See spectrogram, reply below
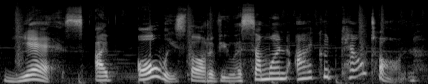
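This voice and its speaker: A woman's voice: medium pitch, huge pitch swings, a little slow, over music. A woman playing a haughty, forgetful editor-in-chief in a comedic audio drama, speaking formally and imperiously. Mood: graciously formal. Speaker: voice actor.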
